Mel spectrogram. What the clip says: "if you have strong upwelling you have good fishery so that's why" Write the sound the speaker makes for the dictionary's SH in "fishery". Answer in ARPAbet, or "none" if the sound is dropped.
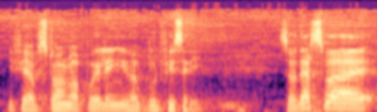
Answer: S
